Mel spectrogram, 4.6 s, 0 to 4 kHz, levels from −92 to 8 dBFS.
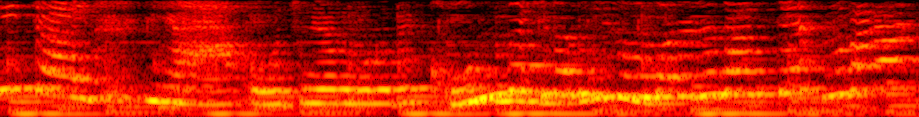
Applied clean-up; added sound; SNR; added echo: none; Plucked string instrument; 19 dB; reverberation time 0.6 s.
